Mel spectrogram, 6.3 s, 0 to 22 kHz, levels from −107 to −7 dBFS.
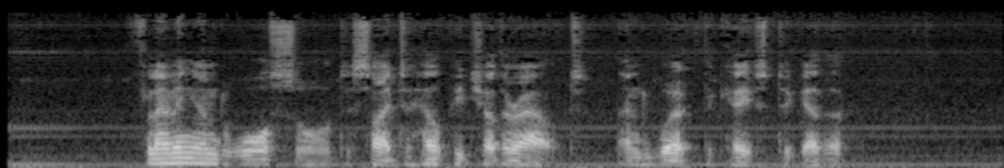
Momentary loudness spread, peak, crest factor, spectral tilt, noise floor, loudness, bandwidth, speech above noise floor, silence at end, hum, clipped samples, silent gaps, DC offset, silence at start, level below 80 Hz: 15 LU; -16 dBFS; 20 dB; -5.5 dB/octave; -64 dBFS; -35 LUFS; 16.5 kHz; 29 dB; 1 s; none; under 0.1%; none; under 0.1%; 0.05 s; -62 dBFS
